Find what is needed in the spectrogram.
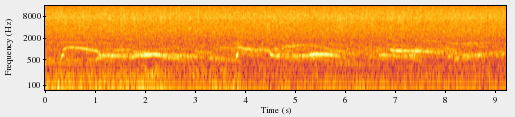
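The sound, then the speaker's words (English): Steady, dense hiss of heavy stormy rain at night, with long wavering wolf howls rising and falling over the downpour. “It was a dark and stormy night on the moors of Lowestoft.”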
